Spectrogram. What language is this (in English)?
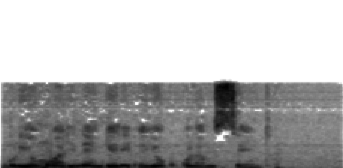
Ganda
